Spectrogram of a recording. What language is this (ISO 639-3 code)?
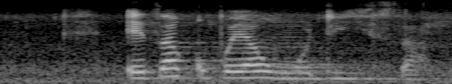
sot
